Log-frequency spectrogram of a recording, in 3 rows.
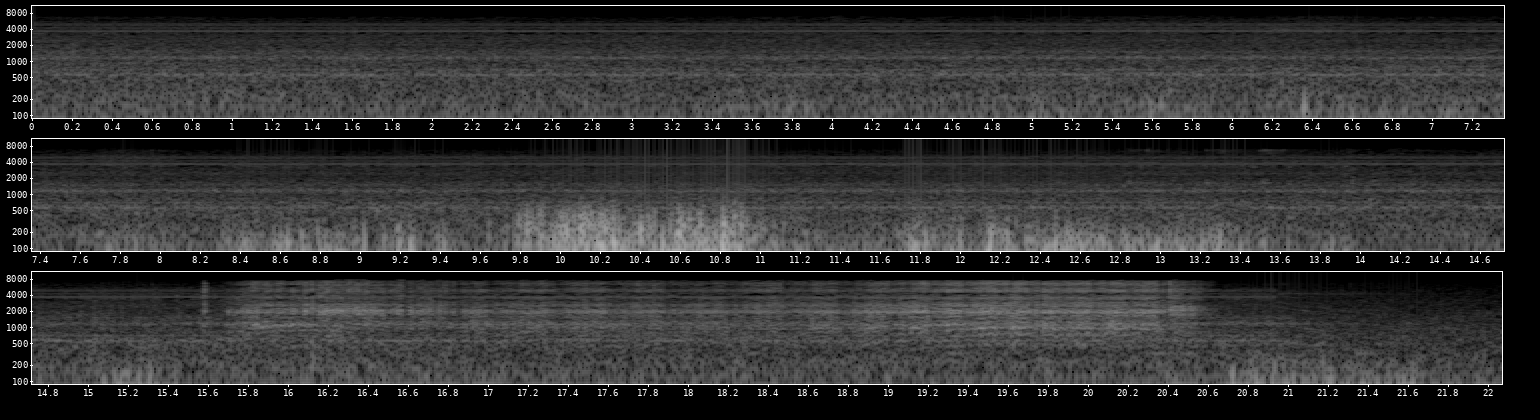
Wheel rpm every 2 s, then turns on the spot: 0, 0, 0, 0, 0, 0, 0, 0, 40, 40, 30.
none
